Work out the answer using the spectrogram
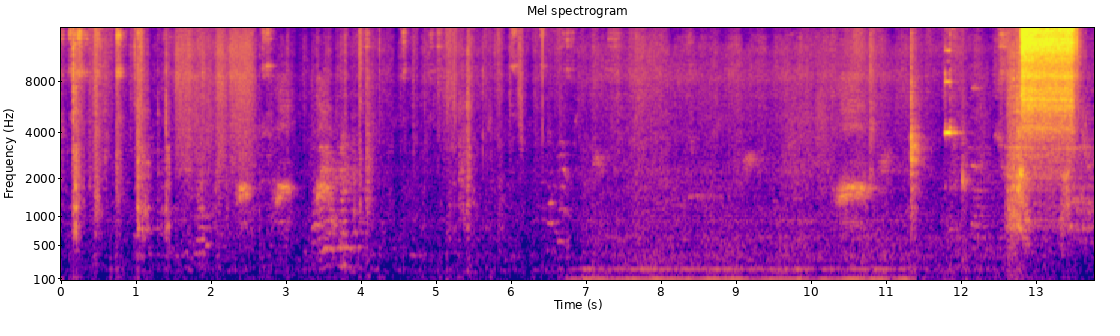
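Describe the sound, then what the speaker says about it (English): An automatic room freshener filled with body spray and powered by a mobile adapter releases one short hiss of spray near the end, after a stretch of talk and a steady low hum. "It sprays after every 10 minutes"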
